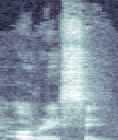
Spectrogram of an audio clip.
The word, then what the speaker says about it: Orisi: Um, I'm going to pronounce the prison wrong. Orisi? Yeah, Orisi, that's correct. Okay.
